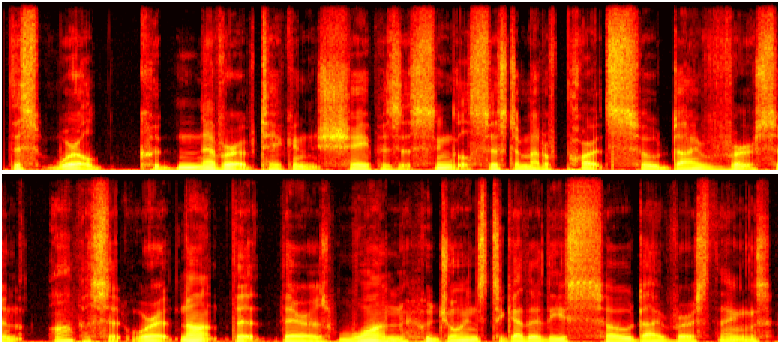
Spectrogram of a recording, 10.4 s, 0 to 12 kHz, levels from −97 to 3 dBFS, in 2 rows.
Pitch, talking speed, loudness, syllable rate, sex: 100 Hz, 185 wpm, -19 LUFS, 5.0 syllables/s, male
